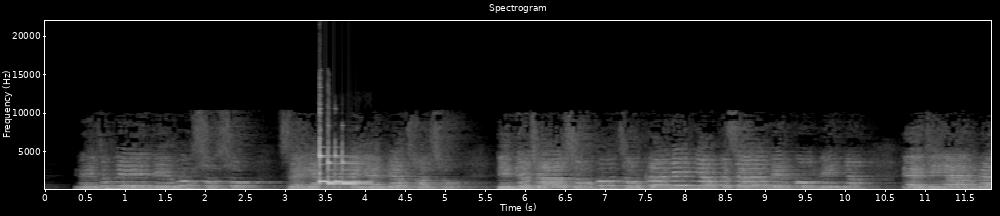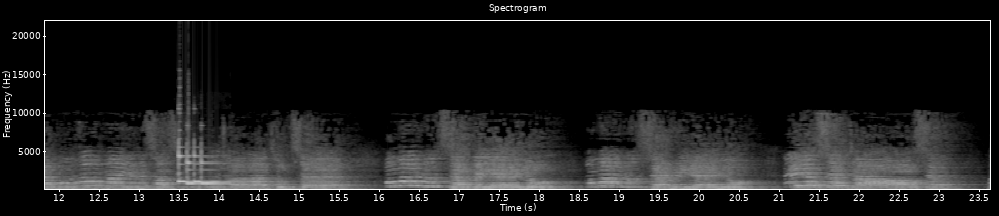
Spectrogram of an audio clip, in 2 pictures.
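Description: Background choir-style music sung in short phrases with brief gaps between them. Twice, about ten seconds apart, a bright bell-like chime rings out above the music, louder than it.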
